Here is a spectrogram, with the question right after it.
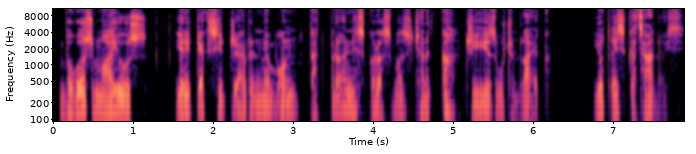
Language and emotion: Kashmiri, sad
